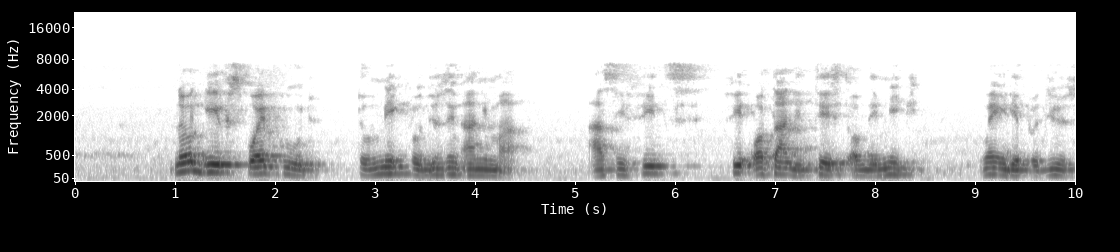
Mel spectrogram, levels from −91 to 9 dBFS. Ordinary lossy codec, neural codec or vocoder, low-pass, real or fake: none; codec, 16 kHz, 8 kbps, FunCodec, trained on Chinese and English, 25 frames a second; 7.2 kHz; fake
